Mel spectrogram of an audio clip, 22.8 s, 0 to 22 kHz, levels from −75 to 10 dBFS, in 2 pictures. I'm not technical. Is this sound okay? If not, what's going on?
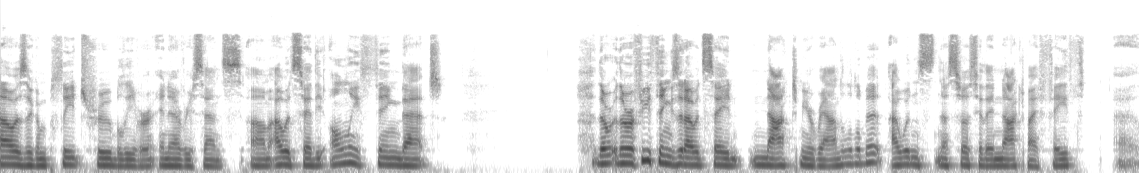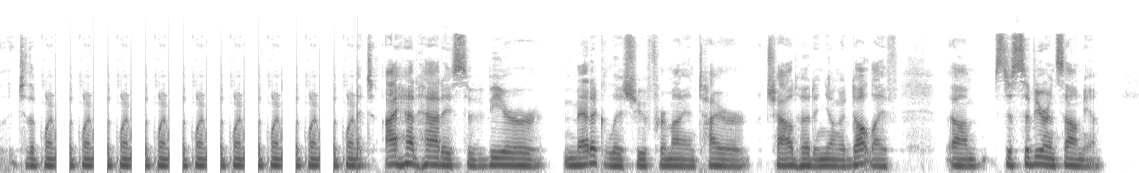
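No. From 11.94 to 14.96 s the speech stutters: the same quarter-second snippet repeats eight times, each followed by a brief dead silence, roughly every 0.38 s. This stutter with silent gaps likely comes from playback stalling and replaying its last piece, so the speech from that stretch is lost.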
